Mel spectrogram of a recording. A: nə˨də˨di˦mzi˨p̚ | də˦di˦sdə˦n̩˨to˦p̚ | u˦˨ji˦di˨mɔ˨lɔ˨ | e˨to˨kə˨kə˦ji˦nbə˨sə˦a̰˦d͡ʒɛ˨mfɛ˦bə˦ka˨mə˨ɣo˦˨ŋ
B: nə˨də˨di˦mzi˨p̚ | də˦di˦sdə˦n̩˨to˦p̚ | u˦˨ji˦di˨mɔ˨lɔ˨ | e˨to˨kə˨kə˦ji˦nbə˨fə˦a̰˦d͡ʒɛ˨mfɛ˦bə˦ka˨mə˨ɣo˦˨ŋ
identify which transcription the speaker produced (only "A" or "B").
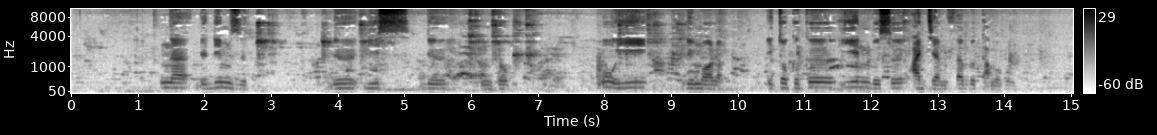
A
